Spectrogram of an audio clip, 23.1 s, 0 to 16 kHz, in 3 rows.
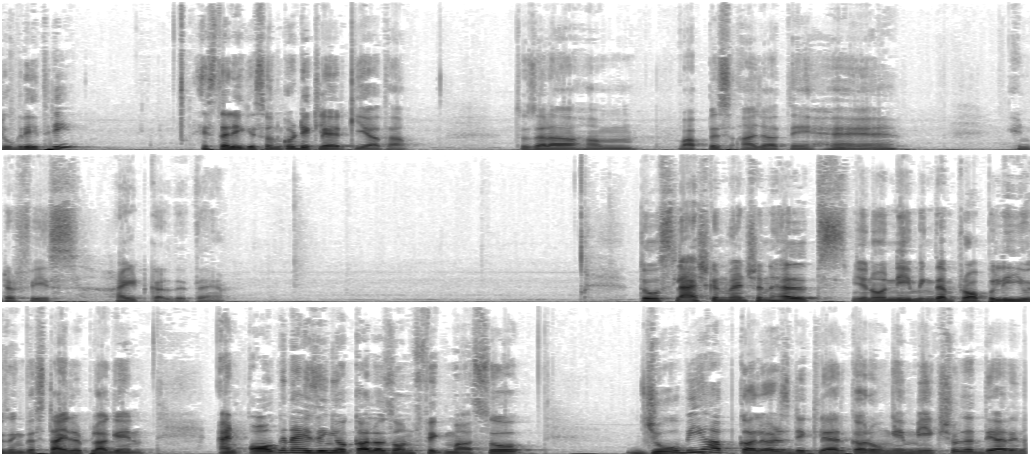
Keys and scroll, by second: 7.9 super+\, 9.6 super+\, 11.0 n, 15.8 n.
